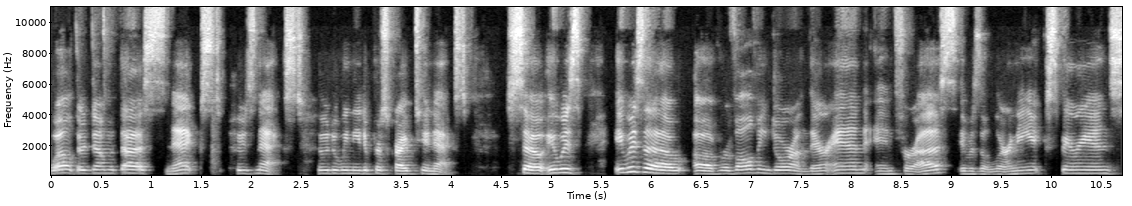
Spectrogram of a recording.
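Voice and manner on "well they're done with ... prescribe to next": usual speaking voice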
